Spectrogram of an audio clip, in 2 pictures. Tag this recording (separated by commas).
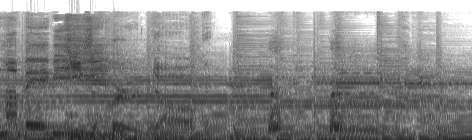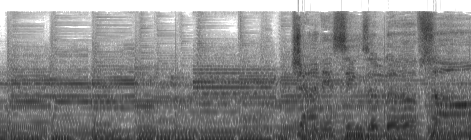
pets, Dog, Speech, Bow-wow, Animal, Music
